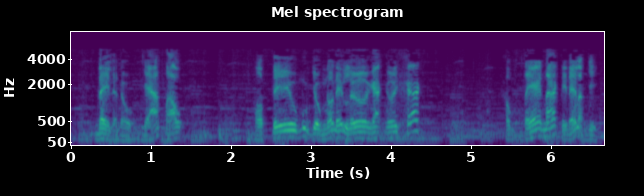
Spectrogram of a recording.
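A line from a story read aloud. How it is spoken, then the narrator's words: Cold smile, then said. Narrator (Vietnamese): Mai Kiếm Hòa cười nhạt rồi nói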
